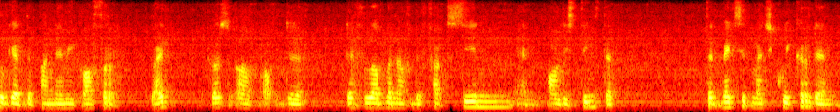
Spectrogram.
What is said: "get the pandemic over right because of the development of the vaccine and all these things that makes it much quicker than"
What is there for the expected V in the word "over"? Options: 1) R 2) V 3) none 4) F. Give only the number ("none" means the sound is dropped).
4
